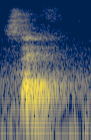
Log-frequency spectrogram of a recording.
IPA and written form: seɪf (safe)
